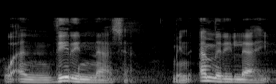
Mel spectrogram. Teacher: نعم، فترقيقها مكسورة عند وصلهم متفق عليه. إذا كانت الراء مكسورة ومتطرفة ووصلتها فهي مرققة · Term: ترقيق الراء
